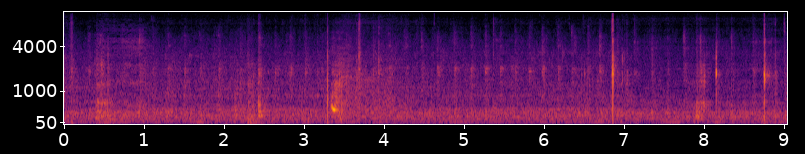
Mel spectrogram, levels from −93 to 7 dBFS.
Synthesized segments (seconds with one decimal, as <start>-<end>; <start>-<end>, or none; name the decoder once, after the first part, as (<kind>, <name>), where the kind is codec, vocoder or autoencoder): 0.5-1.0 (codec, SNAC); 7.1-9.0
